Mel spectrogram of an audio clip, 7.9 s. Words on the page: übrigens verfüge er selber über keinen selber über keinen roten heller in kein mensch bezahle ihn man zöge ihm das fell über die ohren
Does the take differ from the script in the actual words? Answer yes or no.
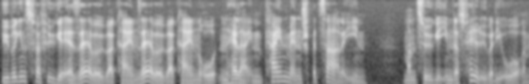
no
